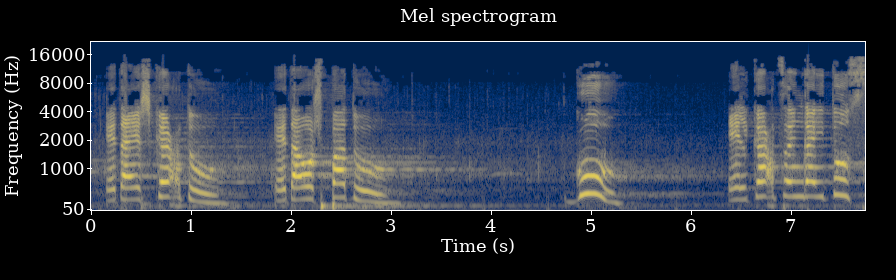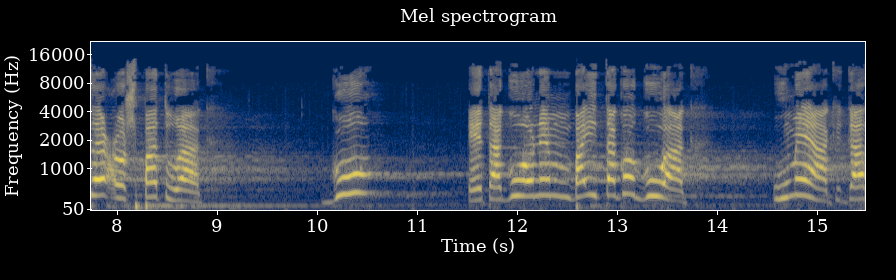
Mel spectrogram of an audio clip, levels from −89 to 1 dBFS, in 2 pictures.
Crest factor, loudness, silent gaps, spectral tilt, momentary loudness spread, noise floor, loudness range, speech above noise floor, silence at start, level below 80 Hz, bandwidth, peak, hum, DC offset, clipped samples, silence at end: 18 dB; -16 LUFS; none; -2 dB/octave; 13 LU; -53 dBFS; 6 LU; 37 dB; 0.15 s; -58 dBFS; 14.5 kHz; 0 dBFS; none; under 0.1%; under 0.1%; 0 s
